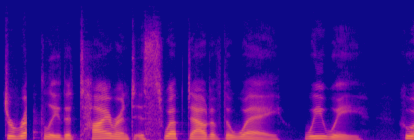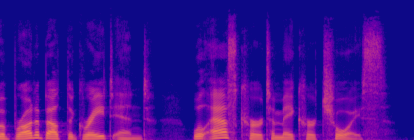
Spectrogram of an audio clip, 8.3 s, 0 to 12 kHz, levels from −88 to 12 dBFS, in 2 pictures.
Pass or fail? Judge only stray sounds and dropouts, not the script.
fail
